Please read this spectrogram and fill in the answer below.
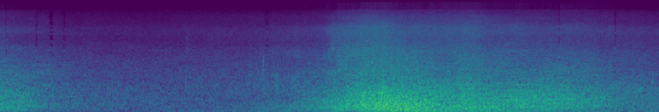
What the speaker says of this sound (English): some of these waves are absolutely massive, but then when they break, the energy just dissipates so fast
